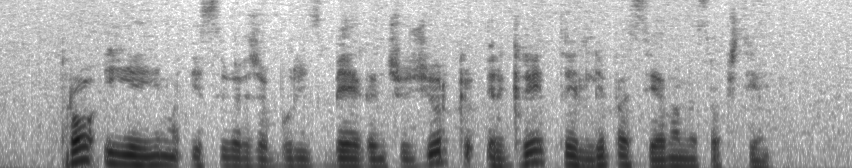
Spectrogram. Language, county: Lithuanian, Vilnius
